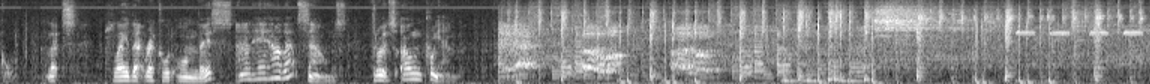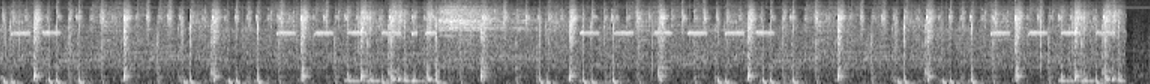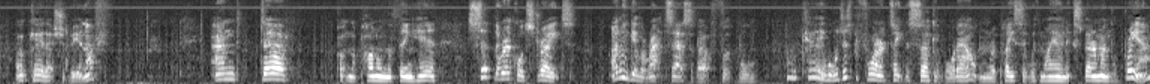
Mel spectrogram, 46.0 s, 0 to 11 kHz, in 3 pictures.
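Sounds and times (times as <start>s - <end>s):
music with beat and vocals: 6.6s - 30.4s
short high beeps: 13.5s - 16.2s, 19.0s - 21.2s, 23.0s - 25.8s, 28.5s - 30.3s.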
